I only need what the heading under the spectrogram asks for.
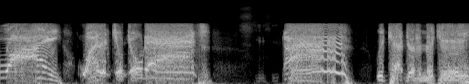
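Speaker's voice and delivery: very high, slow, rough, drawn-out shrieking wails. A storyteller voices several evil gnomes reacting to the players: screaming evil gnomes. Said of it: "They start screaming".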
